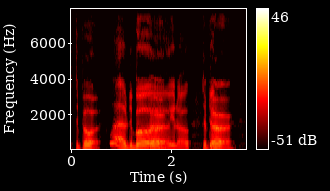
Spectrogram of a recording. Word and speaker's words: de Boer: Yeah, but it's not pronounced de Boer, is it? It is. It's de Boer.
